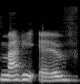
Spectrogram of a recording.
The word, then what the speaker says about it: Marie-Ève: name is actually actually it's Mari EV but no one knows how to say my name so I go by mail in English it's easier and I am what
